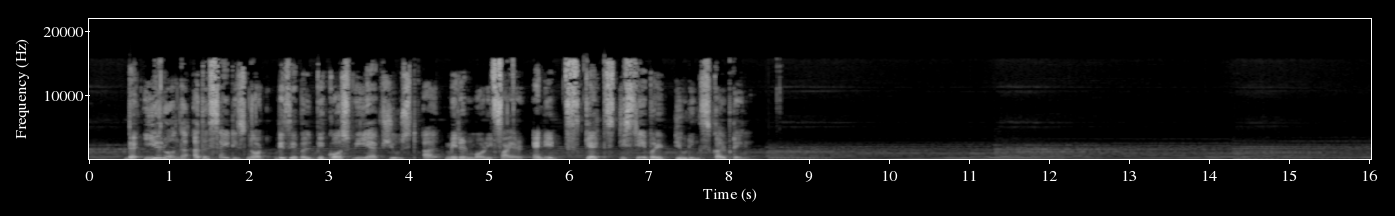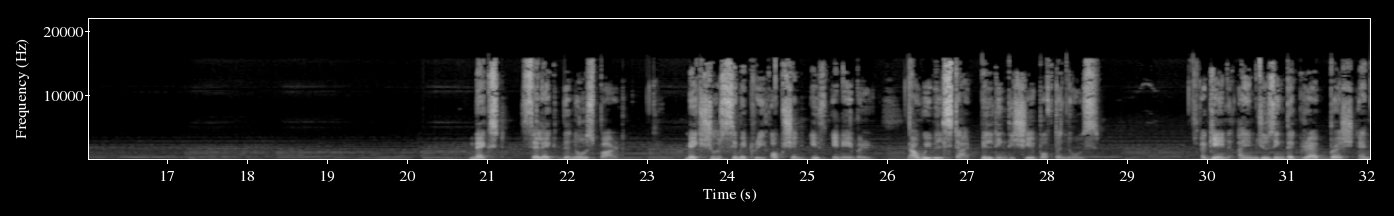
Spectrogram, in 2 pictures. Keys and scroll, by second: 1.8 f, 5.5 f, 11.1 ctrl+Tab, 18.8 ctrl+Tab, 22.3 f, 26.9 alt+q, 28.0 ctrl+z, 29.9 f.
